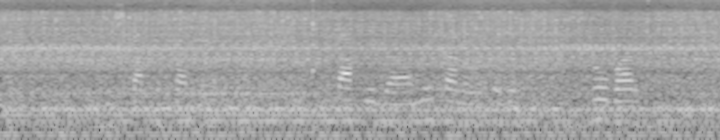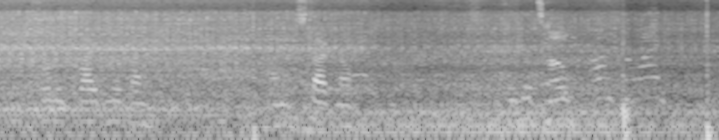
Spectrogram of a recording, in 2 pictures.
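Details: Mercedes-Benz engine after a no-crank, no-start complaint (persisted with new battery); starter motor accessed under engine cover; settles into a steady, even idle with no misses or knocks, light background chatter; normal idle.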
